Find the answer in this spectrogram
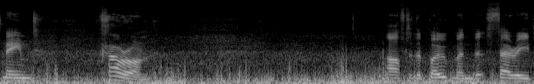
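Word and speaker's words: Charon: have a moon and if you chose to mispronounce it you could say the Moon is called Sharon here we are now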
